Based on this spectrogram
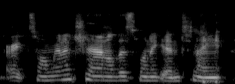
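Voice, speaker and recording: A woman's voice: on the low side, fairly even intonation, fast talker, bright, forceful tone, poor audio. A woman hosting a meditation session, chatting informally to her followers and hesitantly thinking aloud. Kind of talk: casual chat to followers.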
